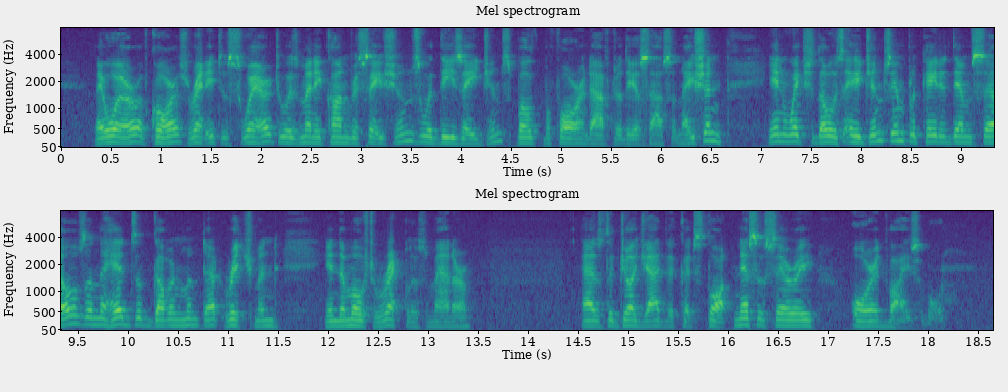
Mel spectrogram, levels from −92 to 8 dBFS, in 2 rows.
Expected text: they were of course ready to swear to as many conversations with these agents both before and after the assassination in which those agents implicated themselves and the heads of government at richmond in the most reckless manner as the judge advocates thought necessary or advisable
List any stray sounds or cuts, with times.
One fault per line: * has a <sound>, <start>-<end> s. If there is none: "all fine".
all fine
